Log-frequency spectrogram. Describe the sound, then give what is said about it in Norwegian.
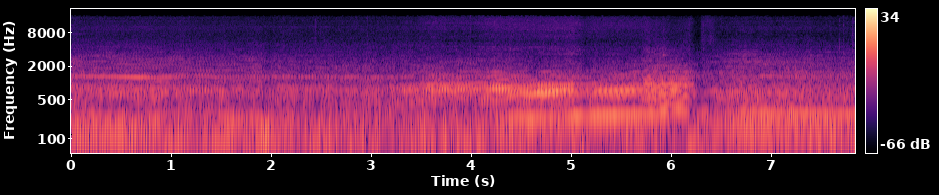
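A car engine revs hard and steadily up to 9000 rpm, its tone climbing in pitch until a sudden drop at a gear change, then pulling again at a lower pitch, as the driver runs through the gears up to sixth. No one speaks. “Du bara tömmer gir efter gir, 9000 omdrejningar, girer och girer och du bara susar av sted, total kontroll.”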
